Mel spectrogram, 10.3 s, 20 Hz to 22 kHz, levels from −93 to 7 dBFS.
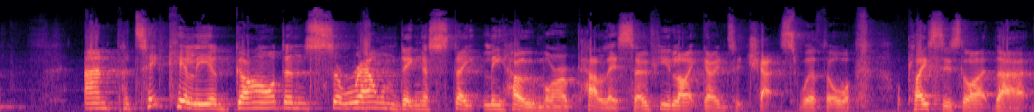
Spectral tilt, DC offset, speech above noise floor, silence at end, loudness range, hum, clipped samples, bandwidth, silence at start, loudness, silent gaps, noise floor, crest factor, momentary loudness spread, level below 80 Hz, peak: -4 dB/octave; under 0.1%; 31 dB; 0 s; 4 LU; none; under 0.1%; 15.5 kHz; 0 s; -16 LUFS; none; -47 dBFS; 16 dB; 9 LU; -54 dBFS; 0 dBFS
